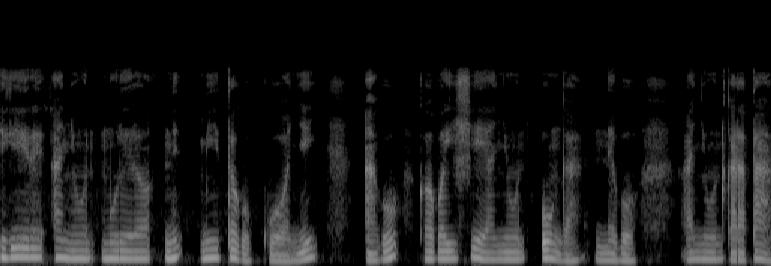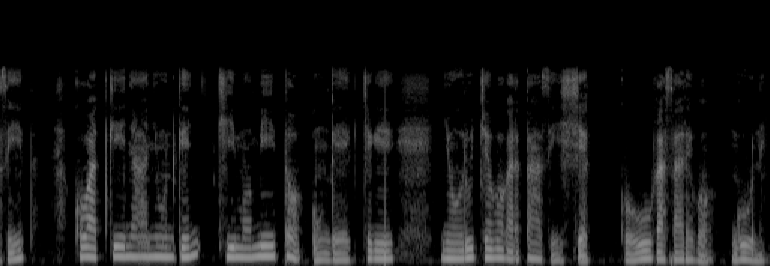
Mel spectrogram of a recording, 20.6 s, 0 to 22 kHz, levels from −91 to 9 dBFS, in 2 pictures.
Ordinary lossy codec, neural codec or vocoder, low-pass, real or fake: none; none; none; real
